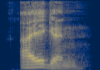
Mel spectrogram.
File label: "aigan", Proto-Germanic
